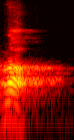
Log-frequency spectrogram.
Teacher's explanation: रा को हम बोलते हैं तो जीभ हमारी थोड़ी रगड़ती सी है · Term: प्रकंपित व्यंजन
